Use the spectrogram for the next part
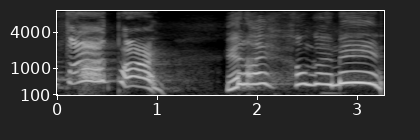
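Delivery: very high, drawn-out exclamations; high-pitched mock freak-out; alarmed protest, re-enacted. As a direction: act out panicked disbelief at a friend. Alarm at seeing the gun.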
